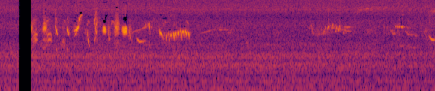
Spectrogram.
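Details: A common linnet sings on a dune: a dense run of chirps and twitters, ending in a drawn-out whistle, then faint scattered notes. Brief dropout near the start, with low background noise throughout.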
